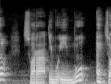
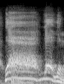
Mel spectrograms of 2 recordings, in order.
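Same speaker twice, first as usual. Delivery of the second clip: high-pitched mock raging shriek; raging scream; 13 semitones higher, much slower than usual. Possessed girlfriend reacting to prayers, raging high cry. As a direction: imitate a possessed girl's wild wail. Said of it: "ngamuk, ngamuk, ngamuk".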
